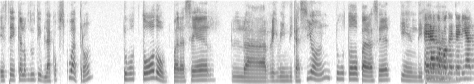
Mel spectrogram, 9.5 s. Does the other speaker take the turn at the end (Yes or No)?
Yes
